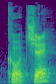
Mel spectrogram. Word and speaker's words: coche: The hard C sound sounds like the letter K, just like in these following examples. Coche, cabeza, cama.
